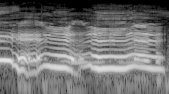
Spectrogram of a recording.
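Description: A man fakes sobbing in a comedy bit, letting out exaggerated, wavering wails. Two long, tuneful cries bend up and down in pitch, each loud and drawn out, before cutting off.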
